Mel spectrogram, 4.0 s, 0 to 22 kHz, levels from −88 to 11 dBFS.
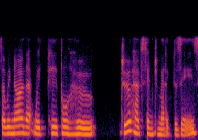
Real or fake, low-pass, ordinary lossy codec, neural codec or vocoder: real; 7.2 kHz; Opus, 16 kbps; none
